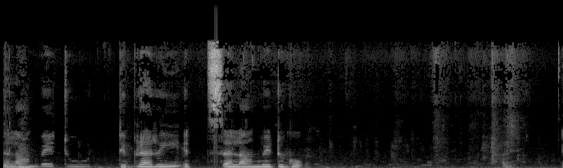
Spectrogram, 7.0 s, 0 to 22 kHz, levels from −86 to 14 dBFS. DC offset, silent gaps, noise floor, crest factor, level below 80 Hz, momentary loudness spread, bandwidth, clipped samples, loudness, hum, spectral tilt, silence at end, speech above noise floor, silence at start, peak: under 0.1%; none; -59 dBFS; 26 dB; -56 dBFS; 29 LU; 17 kHz; under 0.1%; -20 LUFS; none; -3.5 dB/octave; 0.6 s; 36 dB; 0.05 s; 0 dBFS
